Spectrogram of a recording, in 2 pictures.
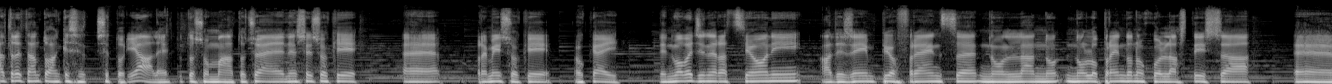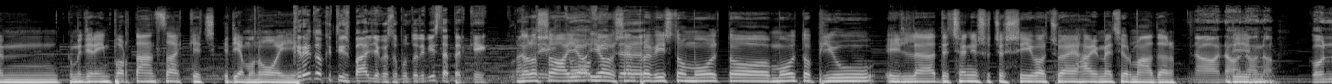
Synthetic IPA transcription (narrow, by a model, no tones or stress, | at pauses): alt̪ɾet̪ːant̪oaŋkesset̪ːoɾjaːlet̪ut̪ːosomːaːt̪ot͡ʃoɛnelsɛnsok̟e | pɾemesːok̟e | okɛj | lenwɔːved͡ʒeneɾat̪sːjoːni | a̰d̪ezɛmpjofɾɛnt̪snonlanːononlopɾɛnd̪onokonlast̪esːa | komed̪iːɾeimport̪ant̪sakeked̪ːjaːmonojkɾeːd̪oket̪ːizbaʎːakwest̪opunt̪od̪ivist̪aperke | nnõnlːosɔiːoiːosɛmpɾevist̪omolt̪omolt̪opjuild̪et͡ʃɛnːjosut͡ʃːesːiːvot͡ʃoɛɦajmɛt̪jurmad̪ernɔnd̪i | kon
